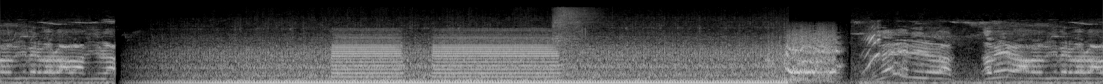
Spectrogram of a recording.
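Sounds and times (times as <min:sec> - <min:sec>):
diesel truck engine running: 0:00.0 - 0:10.8
truck horn blasts: 0:03.2 - 0:06.0.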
